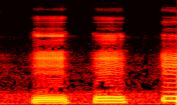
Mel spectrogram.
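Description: A person's closed-mouth voice making short "mm" hums, two in a row, each under half a second and about a second apart.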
